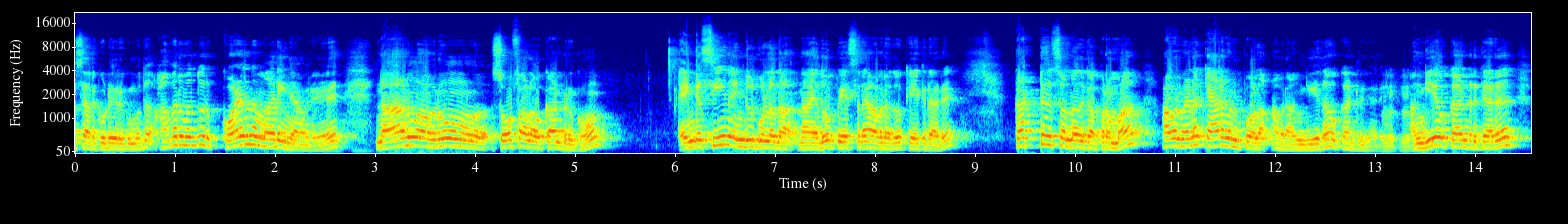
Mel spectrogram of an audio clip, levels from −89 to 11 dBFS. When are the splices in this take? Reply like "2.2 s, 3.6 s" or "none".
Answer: none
